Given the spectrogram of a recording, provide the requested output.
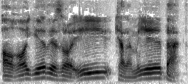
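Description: Husky-voiced male recitation teacher. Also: mid-range voice, lively intonation, a little mellow. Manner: slow, deliberate pronunciation of example words. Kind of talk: instructional lesson. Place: recording studio.

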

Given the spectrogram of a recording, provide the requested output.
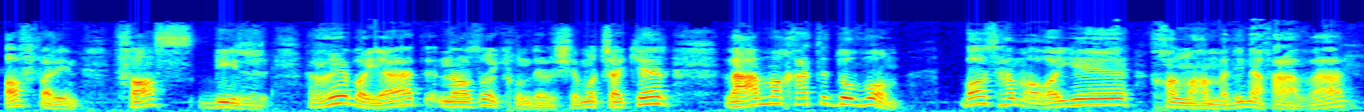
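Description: A man teaching Quran recitation, explaining how to pronounce a letter and slowly sounding out example words. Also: mid-range voice, big pitch swings, fairly bright tone, slightly rough. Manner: slow, deliberate pronunciation of example words. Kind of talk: instructional lesson. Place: recording studio.

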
